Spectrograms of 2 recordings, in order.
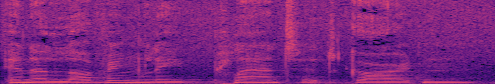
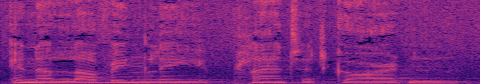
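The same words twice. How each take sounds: The two takes are said the same way.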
